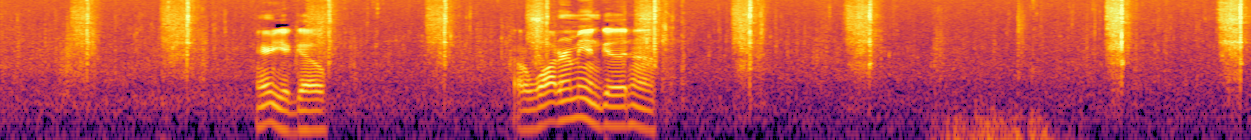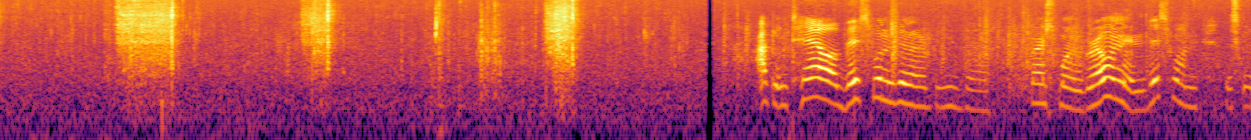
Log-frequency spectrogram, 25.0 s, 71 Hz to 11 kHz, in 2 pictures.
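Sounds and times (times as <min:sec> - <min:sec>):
watering wand spraying bursts: 0:00.6 - 0:02.2, 0:03.0 - 0:08.9, 0:10.9 - 0:12.8, 0:13.5 - 0:14.5, 0:15.4 - 0:16.0, 0:17.9 - 0:18.5.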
